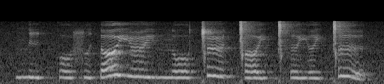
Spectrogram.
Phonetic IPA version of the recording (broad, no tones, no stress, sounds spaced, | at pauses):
n i ʔ k o sʷ i ʔ ɾ ʌ j ø j n o ǀ ø ǀ ʌ j ǀʰ ɘ j ɘ j ǀ ɘ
